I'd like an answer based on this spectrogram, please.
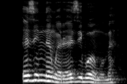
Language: Igbo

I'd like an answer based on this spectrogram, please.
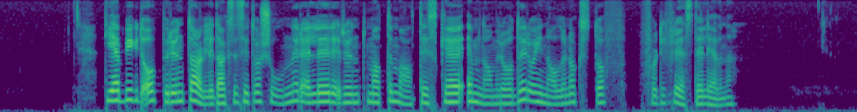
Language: Norwegian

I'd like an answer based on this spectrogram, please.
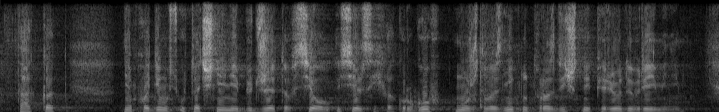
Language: Kazakh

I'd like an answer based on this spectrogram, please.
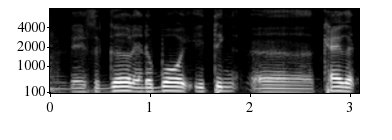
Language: English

